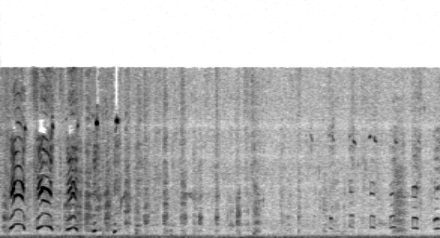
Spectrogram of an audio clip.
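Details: One-month-old medium poodle puppies whimpering: a quick series of thin, arched, high whines at the start, then softer scattered squeaks over a low household rumble.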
